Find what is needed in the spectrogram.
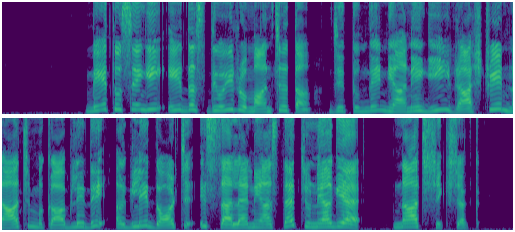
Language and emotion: Dogri, happy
